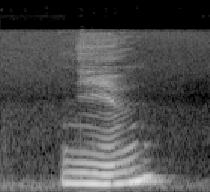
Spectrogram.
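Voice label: "nin2", Mandarin Chinese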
